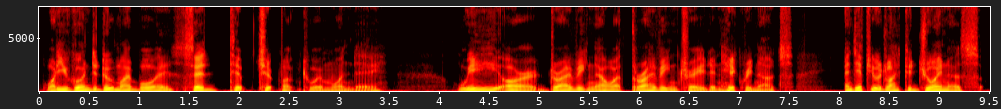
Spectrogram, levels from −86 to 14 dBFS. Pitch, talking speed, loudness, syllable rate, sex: 100 Hz, 210 wpm, -20 LUFS, 5.4 syllables/s, male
